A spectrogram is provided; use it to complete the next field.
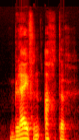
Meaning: inflection of achterblijven: 1. plural present indicative 2. plural present subjunctive
- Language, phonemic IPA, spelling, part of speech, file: Dutch, /ˈblɛivə(n) ˈɑxtər/, blijven achter, verb, Nl-blijven achter.ogg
